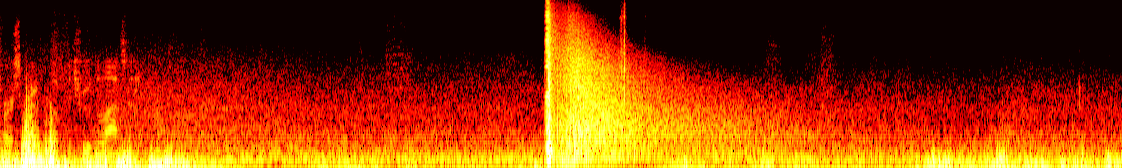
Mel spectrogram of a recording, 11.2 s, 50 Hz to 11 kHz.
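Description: A single sharp rifle shot from an AR-style rifle firing TrueVelocity 5.56 ammunition outdoors, loud and close, with a long rolling echo trailing off, wind rumble and a few faint handling noises around it.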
